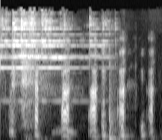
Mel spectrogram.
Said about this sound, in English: Yay, and there's a bell ringing. Yay. Somebody's getting their wings.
